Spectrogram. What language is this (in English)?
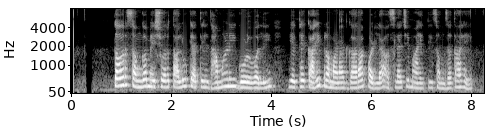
Marathi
